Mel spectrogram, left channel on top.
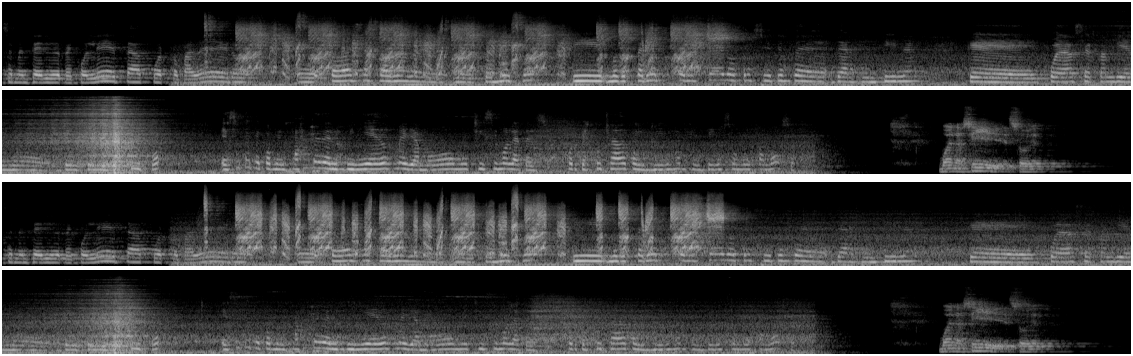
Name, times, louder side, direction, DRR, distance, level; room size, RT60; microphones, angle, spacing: voice 1, 0.0-2.6 2.9-13.0 13.5-19.3, left 2 dB, 40° left, 6 dB, 2.0 m, -28 dB
sound 1, 1.7-19.4, right 1 dB, 90° right, 4.7 m, -36 dB
Scratching (performance technique), 2.0-2.1 2.3-5.6 5.9-7.2, right 8 dB, 65° right, 2.1 m, -24 dB
sound 2, 10.9-13.3, left 3 dB, 65° left, 5.8 m, -27 dB
voice 2, 14.1-14.5 17.8-17.9 20.2-21.6, left 1 dB, 25° left, 5 dB, 5.8 m, -34 dB
28.0 x 23.0 x 8.9 m, 0.92 s
head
